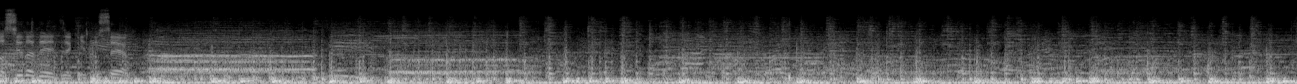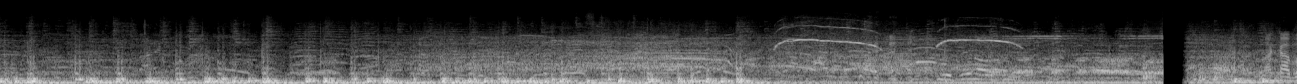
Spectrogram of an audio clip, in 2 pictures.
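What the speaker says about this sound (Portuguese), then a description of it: "Esse é o canto da torcida deles aqui do Cerro." Cerro fans in a stadium in Encarnación, Paraguay keep up a loud, sustained group chant with pulsing rhythm, the roar of the crowd steady throughout before easing slightly near the end, with shouts and whistles rising above.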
